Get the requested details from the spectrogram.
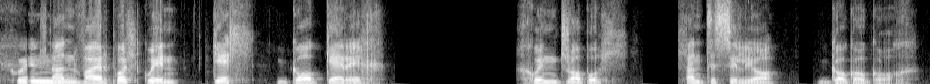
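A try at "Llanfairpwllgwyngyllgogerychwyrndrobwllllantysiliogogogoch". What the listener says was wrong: You don't pronounce the W there.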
